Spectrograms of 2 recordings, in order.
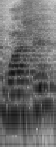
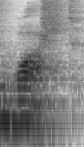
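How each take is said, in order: First: The ending is said as an extra syllable. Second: The ending is only a short t sound. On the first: The speaker calls it wrong. "No es wash it" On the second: The speaker calls it right. "Termina con el sonido de la t"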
